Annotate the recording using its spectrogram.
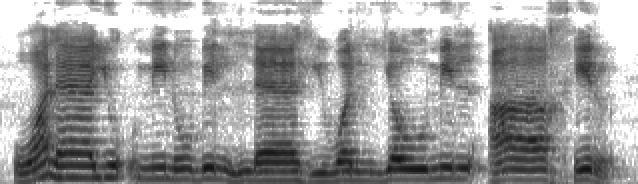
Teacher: واو کے اوپر حمزہ ہے، یہاں پہ جھٹکے کے ساتھ بولیں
